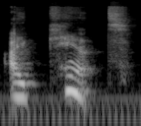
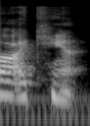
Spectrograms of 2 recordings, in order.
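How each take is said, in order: First: The final T is released with a puff. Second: The final T is stopped without release. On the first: "you add a little extra T for clarity if you need to" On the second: "generally, it's going to be that stop T"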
